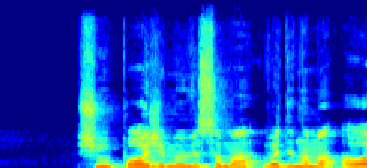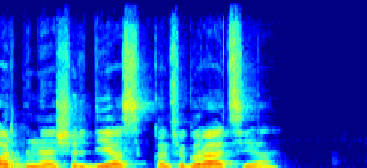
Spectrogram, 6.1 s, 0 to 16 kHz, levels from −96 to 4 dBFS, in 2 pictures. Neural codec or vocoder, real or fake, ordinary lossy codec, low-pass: none; real; Opus, 64 kbps; 14.4 kHz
